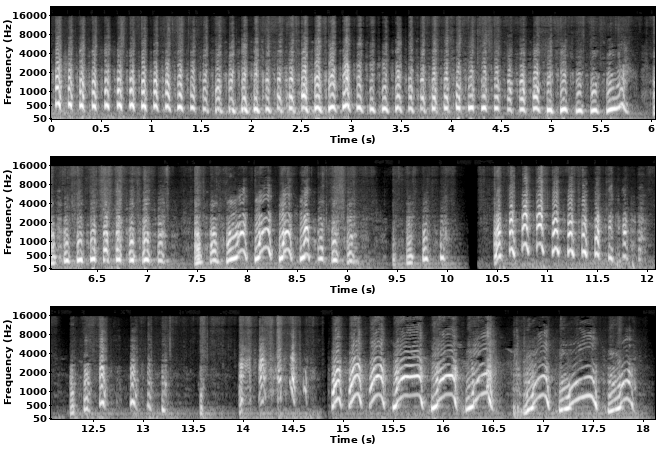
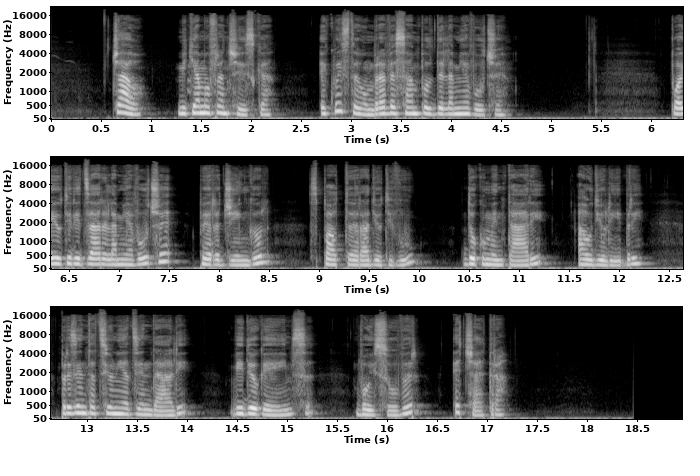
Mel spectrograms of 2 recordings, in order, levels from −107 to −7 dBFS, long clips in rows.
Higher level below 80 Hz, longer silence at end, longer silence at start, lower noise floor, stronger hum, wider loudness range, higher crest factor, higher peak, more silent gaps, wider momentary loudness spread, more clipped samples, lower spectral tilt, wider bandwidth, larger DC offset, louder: first, -46 dBFS vs -52 dBFS; second, 0.2 s vs 0.6 s; second, 0.05 s vs 0.6 s; second, -37 dBFS vs -61 dBFS; neither; about the same, 4 LU vs 3 LU; second, 12 dB vs 20 dB; first, -4 dBFS vs -10 dBFS; first, 10.23-10.27 s vs none; about the same, 12 LU vs 11 LU; neither; about the same, -5 dB/octave vs -5 dB/octave; second, 15 kHz vs 18 kHz; neither; first, -15 LUFS vs -28 LUFS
